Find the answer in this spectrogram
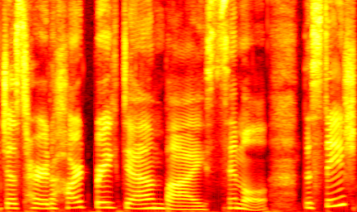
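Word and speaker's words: SYML: heard heart breakdown by siml the stage name is spelled s yml and is pronounced siml which translates to simple in Welsh siml is the stage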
